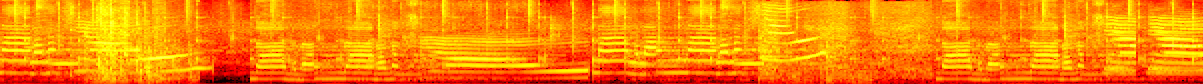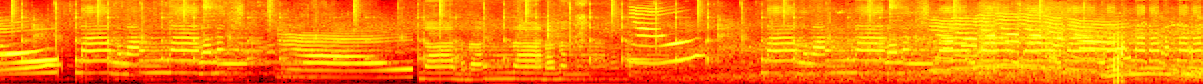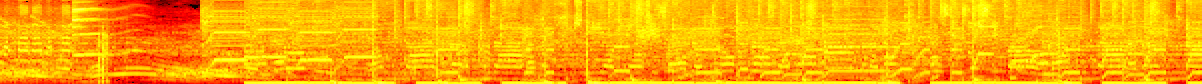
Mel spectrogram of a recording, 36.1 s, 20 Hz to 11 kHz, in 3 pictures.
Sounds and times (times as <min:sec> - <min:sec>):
Dubstep: 0:26.1 - 0:36.0.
